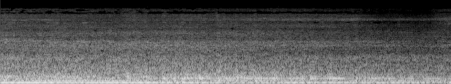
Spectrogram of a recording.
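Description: Vietnam Railways D19E diesel-electric locomotive passing close by, its engine giving a loud, steady low drone. About two seconds in the drone eases and the passenger coaches roll past with wheel-on-rail noise.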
